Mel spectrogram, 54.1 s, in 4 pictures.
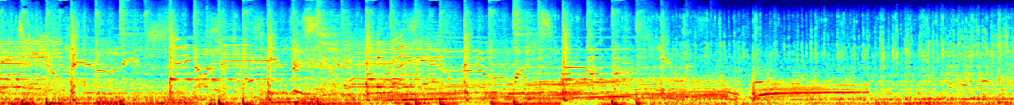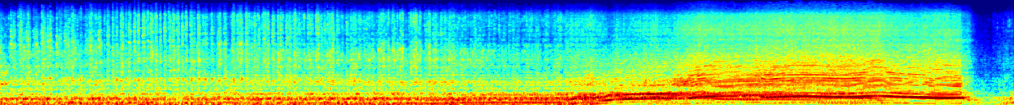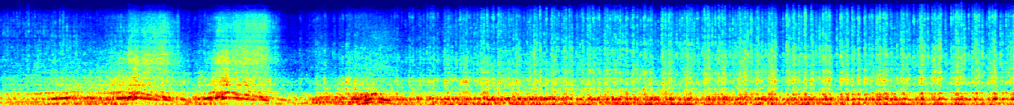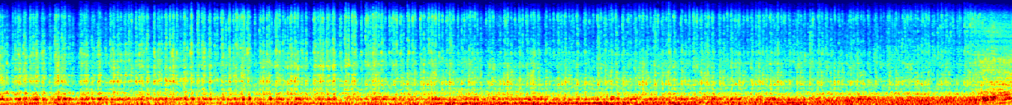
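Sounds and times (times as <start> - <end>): sharp throttle blips: 0.0 - 12.0
vee eight engines idling: 0.0 - 21.4, 30.8 - 54.0
engine revving and warbling: 0.0 - 54.0.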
